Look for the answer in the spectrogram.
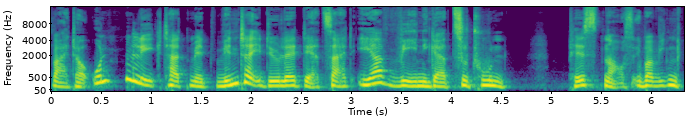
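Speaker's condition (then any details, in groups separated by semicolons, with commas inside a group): No condition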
